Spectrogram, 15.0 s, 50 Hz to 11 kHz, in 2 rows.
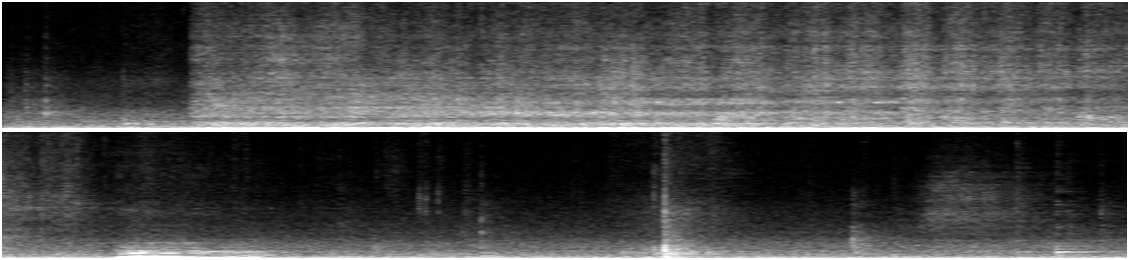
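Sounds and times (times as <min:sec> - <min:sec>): machine humming: 0:01.2 - 0:09.5.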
